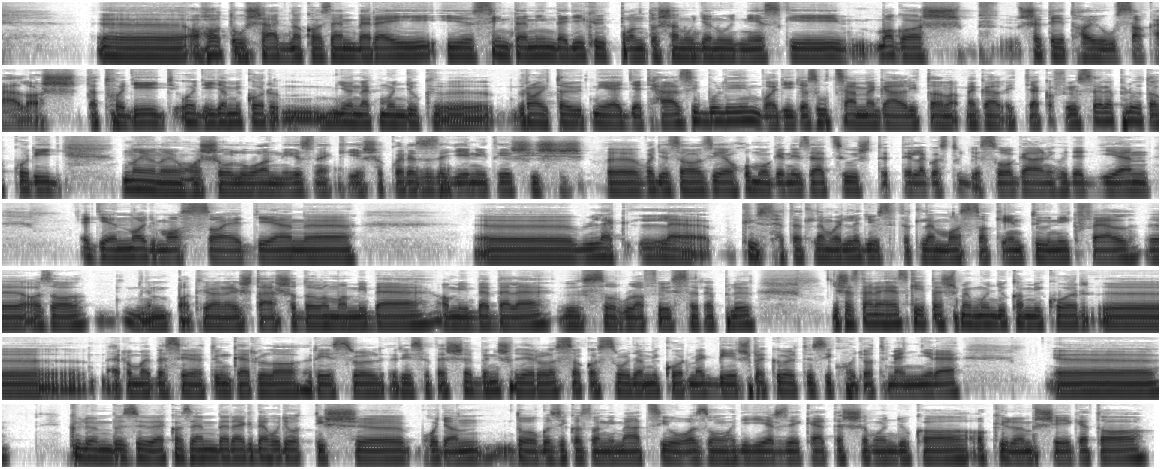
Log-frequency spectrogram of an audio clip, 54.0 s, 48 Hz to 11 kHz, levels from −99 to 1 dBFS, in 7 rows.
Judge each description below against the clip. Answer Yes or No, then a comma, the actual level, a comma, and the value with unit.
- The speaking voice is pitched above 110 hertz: No, low, 105 Hz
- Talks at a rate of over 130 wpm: Yes, average, 150 wpm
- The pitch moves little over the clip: Yes, narrow, 1.7 semitones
